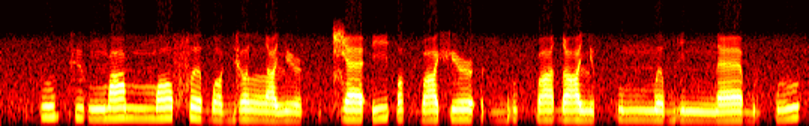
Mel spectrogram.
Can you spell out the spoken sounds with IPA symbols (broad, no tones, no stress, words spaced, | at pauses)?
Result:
pukʲu ŋ͡mɑ mːɔ fəɓɔ ɡʲɔlːɑlʲə˞ | t͡ɕæ ʔiʔɔɡ͡bɑ xʲə˞ʔə ɡ͡buɡ͡bɑ ɗɑlʲəpːu mːəbi nːæbək͡pu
